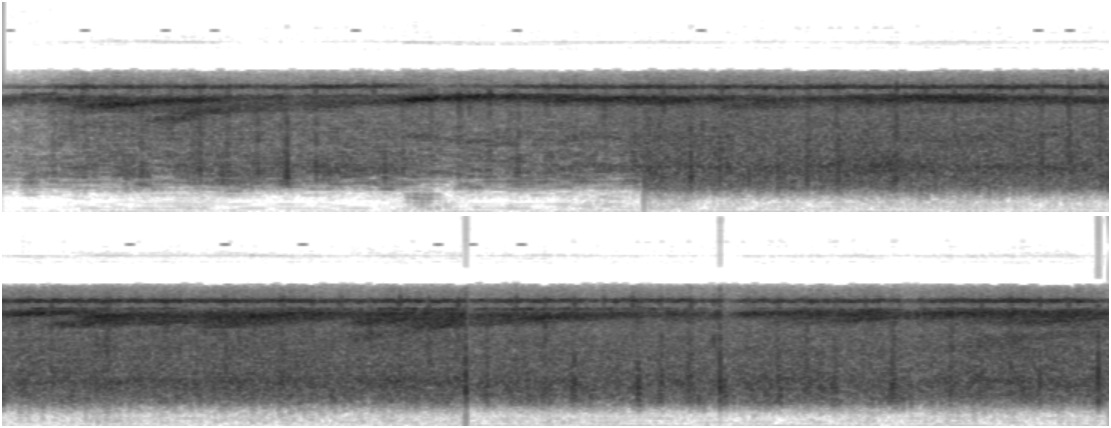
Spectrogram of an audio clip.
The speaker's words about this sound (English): Jupiter's a nice example of something that produces radio emission, which we can turn that radio emission into sound, and this is something called the Jovian chorus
